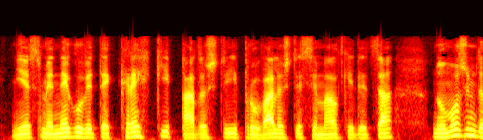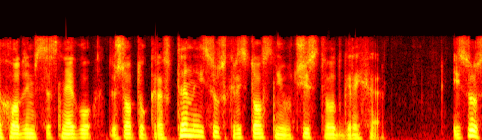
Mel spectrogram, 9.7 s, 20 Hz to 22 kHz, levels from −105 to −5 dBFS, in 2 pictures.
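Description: Speech, with no technical faults to report.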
